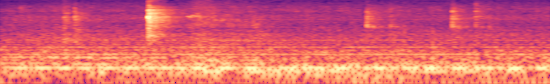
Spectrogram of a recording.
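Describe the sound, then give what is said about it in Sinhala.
Soft, faint ticking with a few light ticks and one slightly sharper click, spread irregularly over a steady low hum. “පොඩි ටික් ටික් කරලා සද්දයක් එනවා.”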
